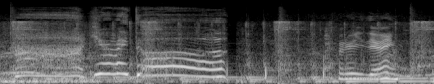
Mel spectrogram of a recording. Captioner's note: gasps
